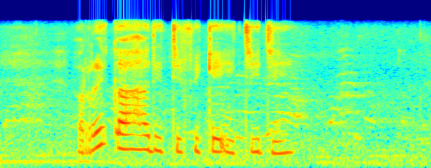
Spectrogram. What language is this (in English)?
Southern Sotho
